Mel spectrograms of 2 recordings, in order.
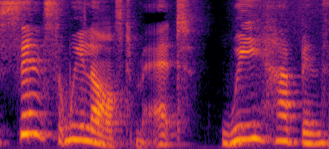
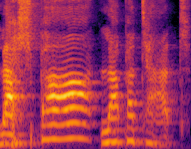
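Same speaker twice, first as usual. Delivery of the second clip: slow, loud bad French accent. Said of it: "excuse my probably appalling French accent".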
